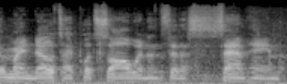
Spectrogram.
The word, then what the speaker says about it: Samhain: So it's actually Samhain, which I thought was really weird. – Samhain. – That's how it's pronounced? – That's how it's pronounced, yeah. – Samhain. – How the fuck do you get... Okay, it's Samhain, right? – They said that it was... It's an... It comes from Irish.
